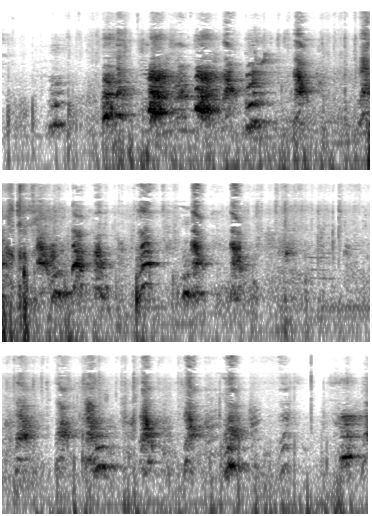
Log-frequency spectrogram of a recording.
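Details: Chihuahua, a female dog. Rapid series of short yappy barks, roughly two per second, some with whiny tonal edges, continuing steadily through the clip with little background sound.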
